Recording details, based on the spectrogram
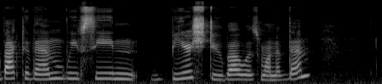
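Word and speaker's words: Bierstube: it out beer stuba you were probably wondering why I was pronouncing theba again the schwa at the end is going to be an e we saw shoden frea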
